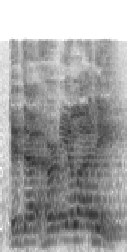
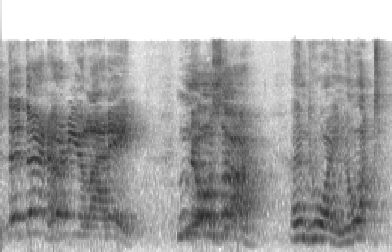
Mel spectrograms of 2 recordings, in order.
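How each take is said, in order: First: Loud, high bellowed question; sergeant shout. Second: Much higher, loud shouted questions; sergeant shout. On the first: Sergeant shouts at the soldier he just hit, high and loud. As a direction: yell it down at the soldier. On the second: Sergeant shouts at the soldier he just kicked, very high and loud. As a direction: scream it at the ranks. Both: Acted.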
